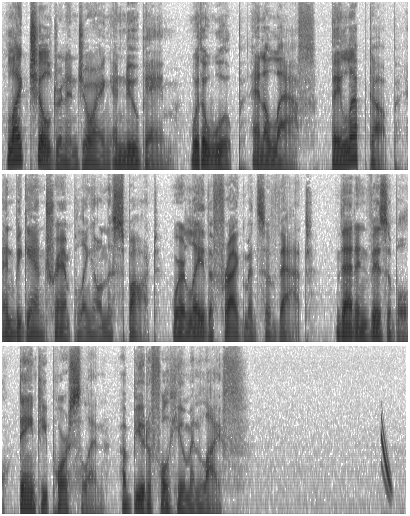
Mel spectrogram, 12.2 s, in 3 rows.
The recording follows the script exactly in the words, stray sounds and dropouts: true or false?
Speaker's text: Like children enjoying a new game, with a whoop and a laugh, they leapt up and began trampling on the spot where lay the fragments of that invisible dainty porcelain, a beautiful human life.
false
